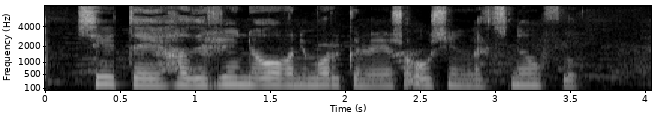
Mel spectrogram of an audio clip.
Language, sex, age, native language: Icelandic, male, 14, Icelandic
